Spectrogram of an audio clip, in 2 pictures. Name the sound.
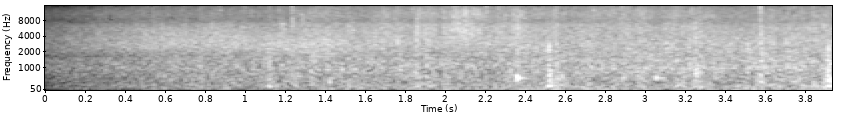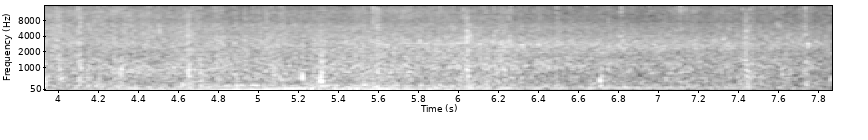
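heavy pouring rain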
